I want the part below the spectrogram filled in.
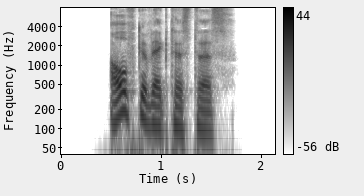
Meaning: strong/mixed nominative/accusative neuter singular superlative degree of aufgeweckt
- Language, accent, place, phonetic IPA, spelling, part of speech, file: German, Germany, Berlin, [ˈaʊ̯fɡəˌvɛktəstəs], aufgewecktestes, adjective, De-aufgewecktestes.ogg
